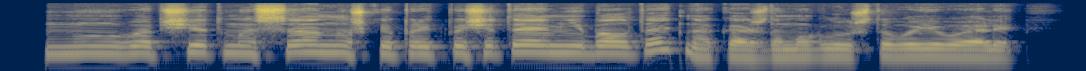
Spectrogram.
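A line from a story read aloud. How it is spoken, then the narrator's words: Sad smile, old woman. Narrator (Russian): печально улыбнулась бабушка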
